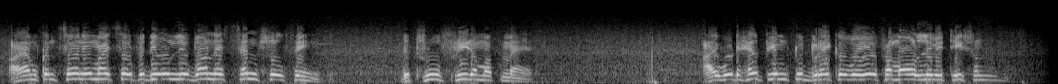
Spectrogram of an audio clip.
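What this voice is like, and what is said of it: Clipped old-fashioned Indian English accent. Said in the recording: “Krishnamurti's accent ... That clipped, old-fashioned accent ... older Indian men ... who'd been taught English by British teachers in the last days of the Raj”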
